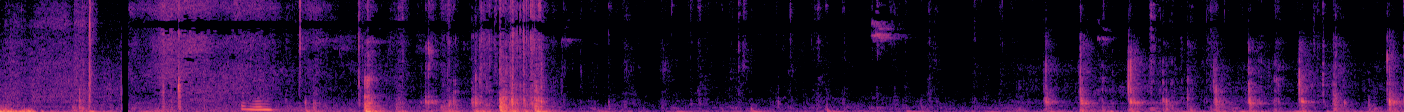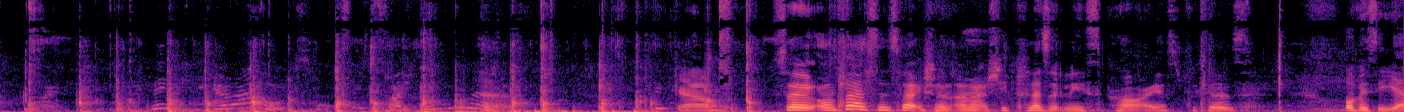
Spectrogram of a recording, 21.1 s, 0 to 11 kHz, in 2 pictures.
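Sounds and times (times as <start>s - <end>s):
hooves knocking on concrete: 2.2s - 18.1s.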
